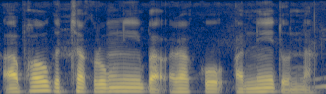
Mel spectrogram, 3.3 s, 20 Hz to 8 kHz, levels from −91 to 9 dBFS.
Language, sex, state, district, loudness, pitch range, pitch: Garo, male, Meghalaya, West Garo Hills, -18 LUFS, 105-120 Hz, 110 Hz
